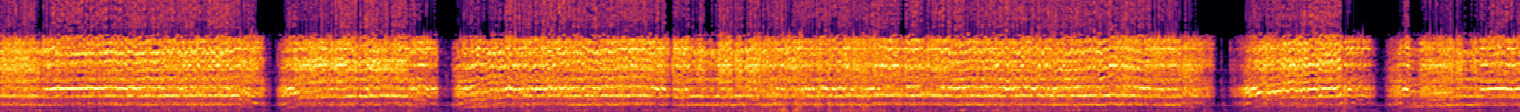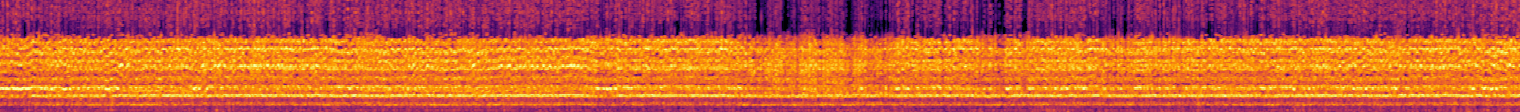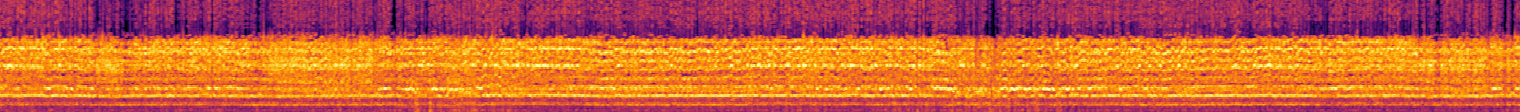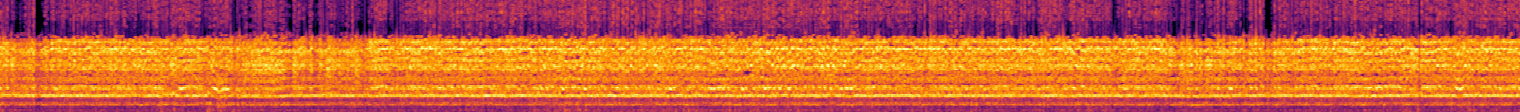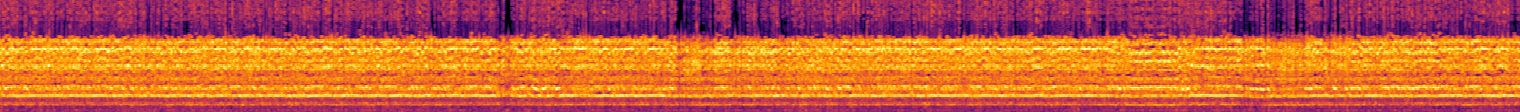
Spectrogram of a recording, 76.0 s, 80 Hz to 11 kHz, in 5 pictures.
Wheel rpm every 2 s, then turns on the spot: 210, 160, 160, 220, 230, 200, 120, 190, 220, 220, 220, 220, 230, 230, 230, 230, 220, 220, 220, 230, 210, 220, 220, 230, 230, 240, 230, 230, 230, 230, 230, 230, 230, 230, 230, 230, 220, 230.
none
